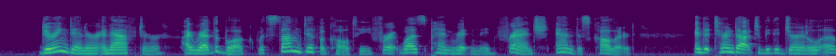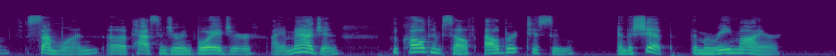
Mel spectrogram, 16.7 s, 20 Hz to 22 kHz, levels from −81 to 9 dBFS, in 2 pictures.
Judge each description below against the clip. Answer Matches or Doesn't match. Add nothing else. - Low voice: Doesn't match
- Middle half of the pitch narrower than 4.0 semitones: Doesn't match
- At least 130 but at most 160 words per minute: Doesn't match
